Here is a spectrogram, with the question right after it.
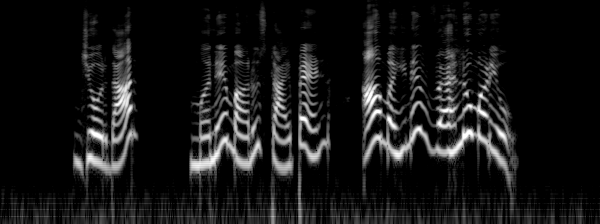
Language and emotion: Gujarati, surprised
